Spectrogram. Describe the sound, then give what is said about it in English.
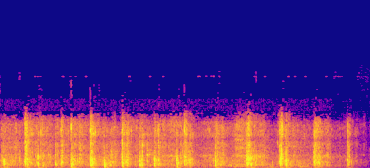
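Footsteps of two people jogging at a steady pace through a tunnel: many quick, even footfalls tapping in a regular rhythm at a moderate level, with no voices. “They head into the tunnel. Joe and Rave jog at a steady pace.”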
